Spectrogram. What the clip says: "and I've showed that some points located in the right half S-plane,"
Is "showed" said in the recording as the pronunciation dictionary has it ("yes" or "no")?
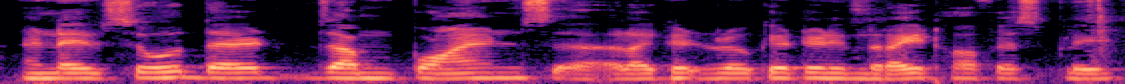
no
